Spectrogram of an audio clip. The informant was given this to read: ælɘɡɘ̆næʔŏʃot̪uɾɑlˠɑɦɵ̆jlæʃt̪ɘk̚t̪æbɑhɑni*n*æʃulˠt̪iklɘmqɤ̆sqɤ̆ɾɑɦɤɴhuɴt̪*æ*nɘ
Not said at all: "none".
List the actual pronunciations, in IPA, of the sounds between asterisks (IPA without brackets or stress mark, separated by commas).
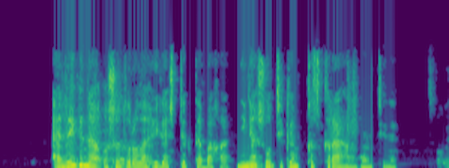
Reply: ŋ, i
